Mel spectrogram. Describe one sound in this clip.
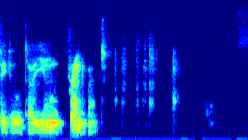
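An adult man speaks calmly through an online call.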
